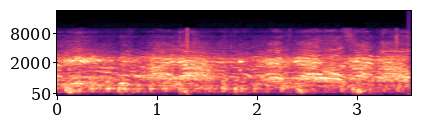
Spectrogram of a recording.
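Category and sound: crowd, protesters shouting slogans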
